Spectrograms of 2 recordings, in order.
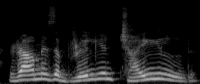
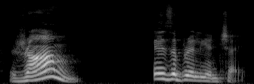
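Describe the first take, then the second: First: The stress falls on the word child. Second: The stress falls on the word Ram. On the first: Even though a child, he is still brilliant. "The emphasis on child now" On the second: It is this person and no other who is brilliant. "It is Ram who is a brilliant child"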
